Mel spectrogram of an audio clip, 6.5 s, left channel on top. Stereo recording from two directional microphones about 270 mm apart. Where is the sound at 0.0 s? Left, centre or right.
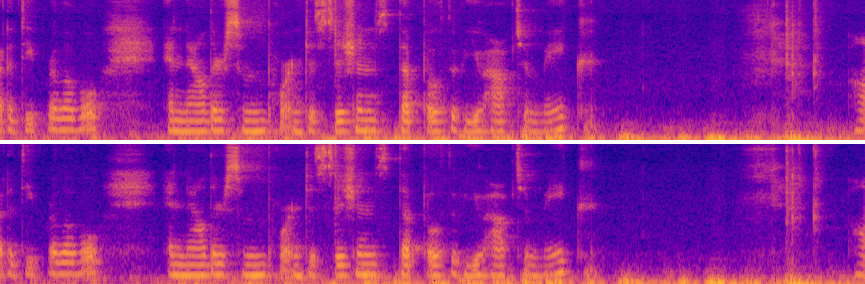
Left.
